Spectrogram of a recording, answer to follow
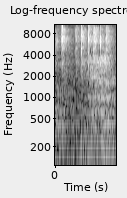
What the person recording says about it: you hear that that is a little ball that's inside that it helps move all that around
